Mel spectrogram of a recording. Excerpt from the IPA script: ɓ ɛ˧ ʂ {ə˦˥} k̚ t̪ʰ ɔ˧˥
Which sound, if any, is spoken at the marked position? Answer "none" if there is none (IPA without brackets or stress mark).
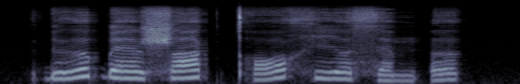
a˦˥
